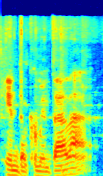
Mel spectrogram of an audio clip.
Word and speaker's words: Indocumentada: It's Indocumentada,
